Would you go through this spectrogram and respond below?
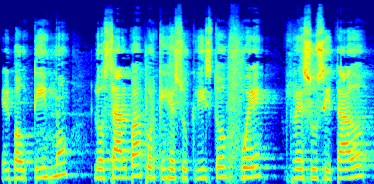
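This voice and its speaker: A man reading a Bible passage aloud in a steady, even way. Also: high voice, unhurried. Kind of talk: scripture reading.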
